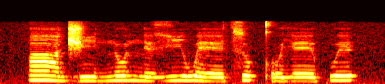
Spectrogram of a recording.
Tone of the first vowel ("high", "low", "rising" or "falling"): falling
